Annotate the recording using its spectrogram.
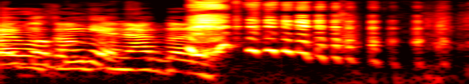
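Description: A woman's high-pitched voice, speaking with a wavering pitch, then giggling in quick bursts about a second in, trailing off before the end.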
